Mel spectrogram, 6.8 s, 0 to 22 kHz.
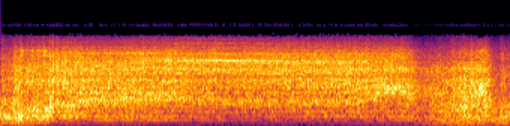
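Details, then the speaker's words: Old Craftsman 10" table saw wheel project, drilling a hole: harsh steady rasping scrape through the whole cut, rough and chattery rather than a clean hiss; owner suspects he didn't sharpen the drill bit right. "like I didn't sharpen it right doesn't it oh well well that's that hole"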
